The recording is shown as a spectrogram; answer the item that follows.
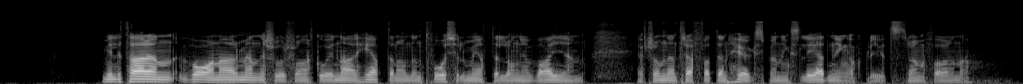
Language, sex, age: Swedish, male, 22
